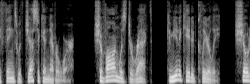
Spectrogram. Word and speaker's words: Siobhan: Her name was Siobhan, pronounced Shuh-von, which took me a week to get right.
